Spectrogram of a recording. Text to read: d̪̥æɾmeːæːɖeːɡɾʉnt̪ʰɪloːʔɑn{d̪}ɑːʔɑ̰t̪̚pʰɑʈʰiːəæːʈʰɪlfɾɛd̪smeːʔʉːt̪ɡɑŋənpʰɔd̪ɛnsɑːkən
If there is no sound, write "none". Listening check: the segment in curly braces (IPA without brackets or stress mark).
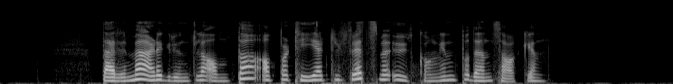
t̪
